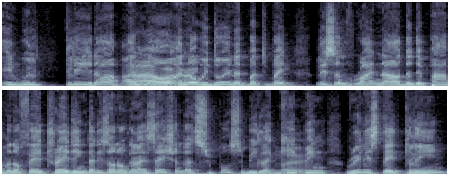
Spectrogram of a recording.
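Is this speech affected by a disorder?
No.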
